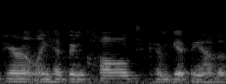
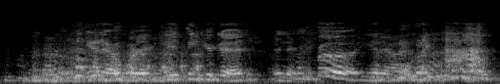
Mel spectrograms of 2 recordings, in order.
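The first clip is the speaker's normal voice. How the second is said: higher and louder, breaking into laughter; laughing while telling; 8 semitones higher, 7 dB louder than usual. Real, not acted. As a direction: laugh through it, ending in a yelp. Laughing about withdrawal pains.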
